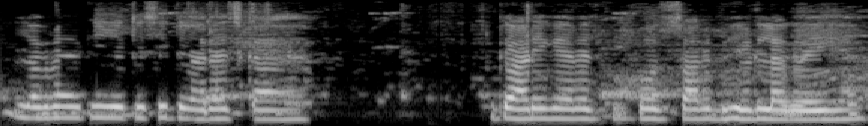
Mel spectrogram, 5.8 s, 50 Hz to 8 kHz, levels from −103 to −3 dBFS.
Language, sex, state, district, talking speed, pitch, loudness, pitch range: Hindi, female, Bihar, Lakhisarai, 195 wpm, 235 Hz, -29 LUFS, 225-260 Hz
